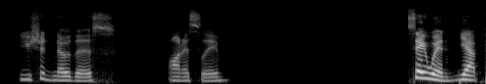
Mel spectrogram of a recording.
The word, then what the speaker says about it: Samhain: Okay, it's spelled Sam Hain, but it's say when.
